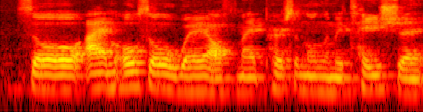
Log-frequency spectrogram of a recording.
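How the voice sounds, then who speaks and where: Here a man speaks with a medium pitch at a moderate pace. There is audible room echo. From Taiwan. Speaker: film festival director. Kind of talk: conference presentation. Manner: hesitant, many fillers.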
